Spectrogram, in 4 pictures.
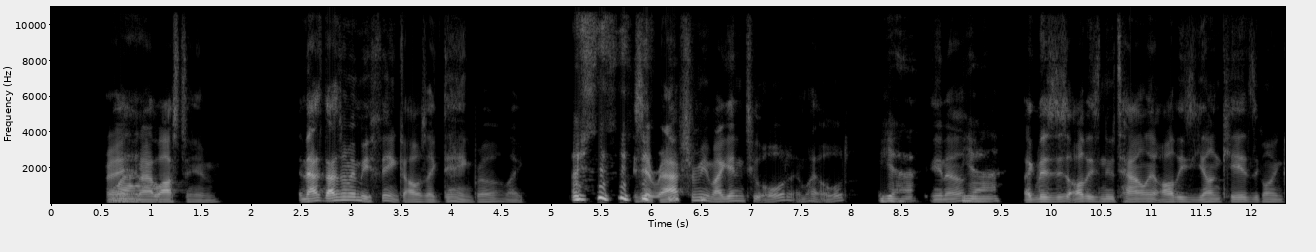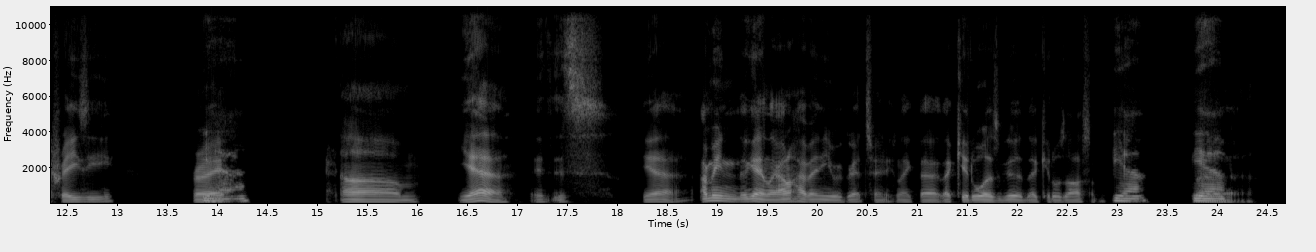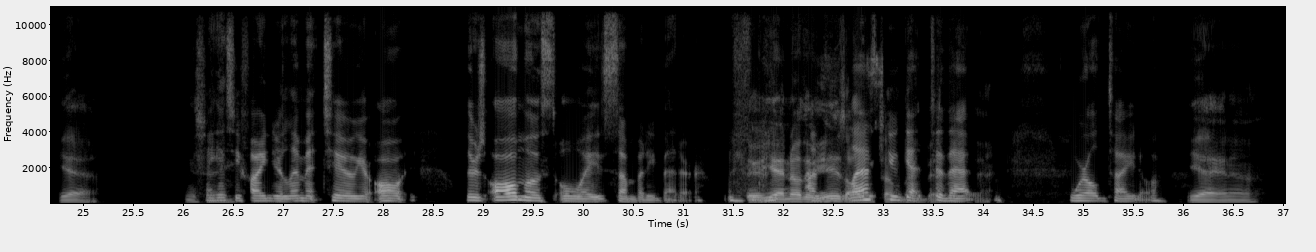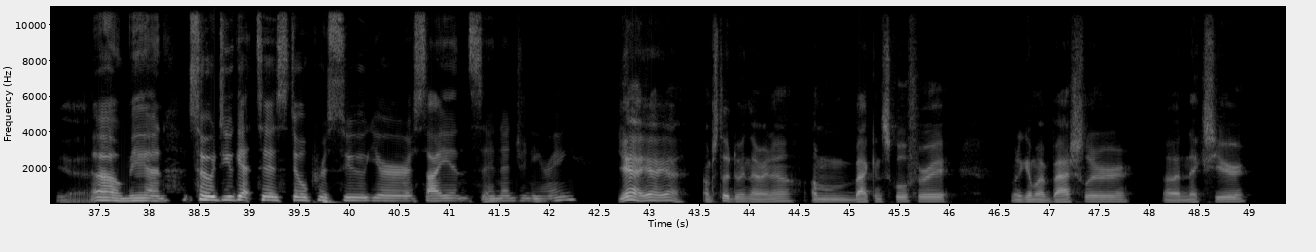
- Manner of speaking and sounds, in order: laugh; drawn out: "Um"; stressed: "is"; chuckle; stressed: "unless"
- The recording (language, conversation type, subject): English, unstructured, What stops people from chasing their dreams?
